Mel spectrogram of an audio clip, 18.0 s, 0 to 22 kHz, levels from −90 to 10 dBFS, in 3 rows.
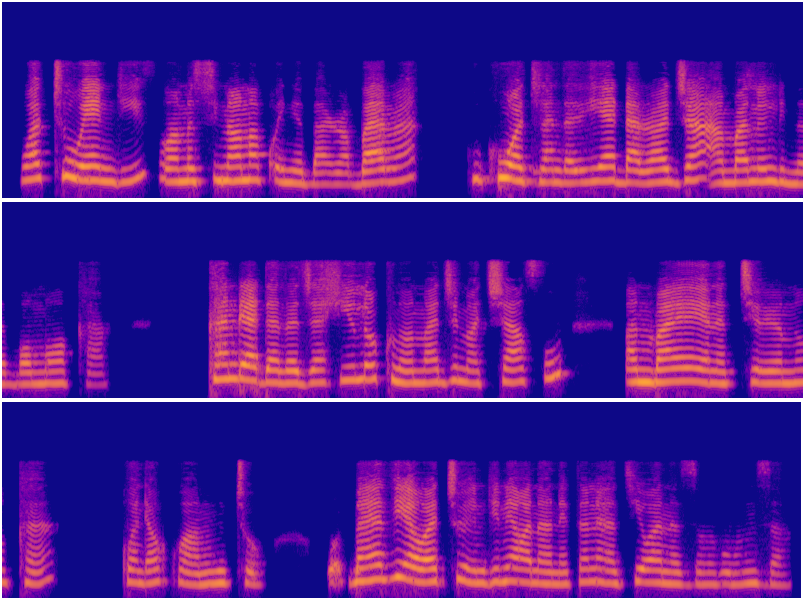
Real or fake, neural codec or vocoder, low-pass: fake; codec, 16 kHz, 0.5 kbps, X-Codec, HuBERT features, trained on balanced general audio; 7.2 kHz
